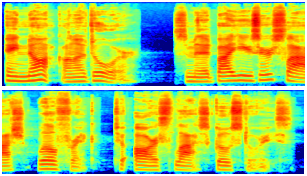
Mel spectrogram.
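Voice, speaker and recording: A narrator reading a scary story aloud in a steady, measured way. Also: mid-range voice, clean tone. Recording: voice with long hall reverb.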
